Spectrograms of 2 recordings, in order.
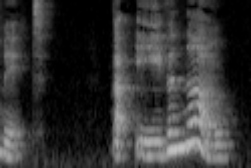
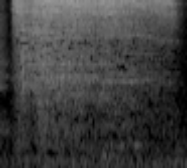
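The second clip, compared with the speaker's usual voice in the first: soft unvoiced hiss; snake hiss; 4 dB quieter than usual. Shirley the snake hisses.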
